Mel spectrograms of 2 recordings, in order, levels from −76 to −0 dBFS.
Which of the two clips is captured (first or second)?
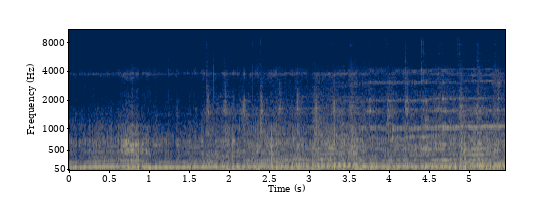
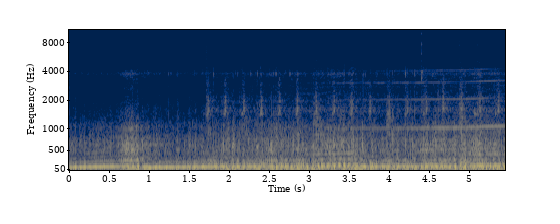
second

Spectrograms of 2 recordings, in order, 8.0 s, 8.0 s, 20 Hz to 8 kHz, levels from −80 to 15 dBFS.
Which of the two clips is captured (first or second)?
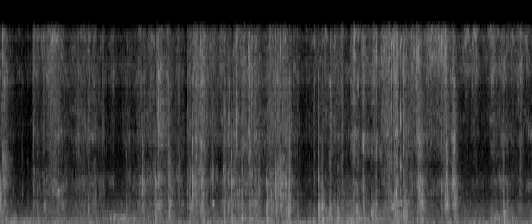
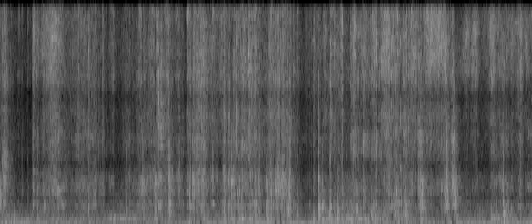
second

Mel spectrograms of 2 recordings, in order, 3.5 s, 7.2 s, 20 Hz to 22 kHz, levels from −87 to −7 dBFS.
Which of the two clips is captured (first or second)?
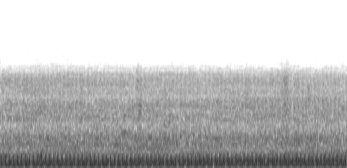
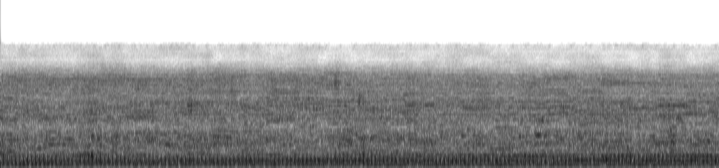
first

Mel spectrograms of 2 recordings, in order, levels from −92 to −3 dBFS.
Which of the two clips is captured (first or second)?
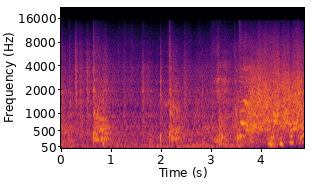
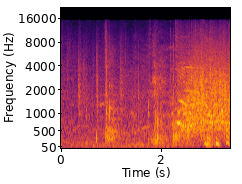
second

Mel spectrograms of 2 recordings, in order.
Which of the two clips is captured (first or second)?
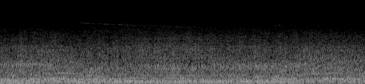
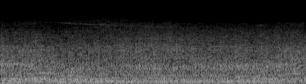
first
